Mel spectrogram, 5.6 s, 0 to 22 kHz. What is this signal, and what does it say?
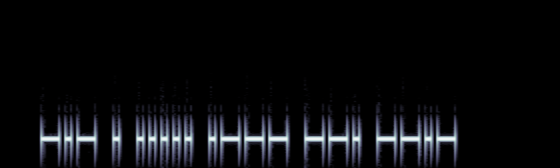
Morse code, heard as a keyed tone, about 22 wpm, 700 Hz. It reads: KE5JGQ
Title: Speed Racing - USA 2x3 Call Signs 20wpm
